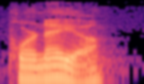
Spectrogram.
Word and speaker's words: porneia: The words sexual immorality in my text here are the translation of one Greek word, which is pronounced porneia. We get the word pornography from that. It isn't the more common word for adultery. Sexual immorality or porneia, this word is a broader term than that.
